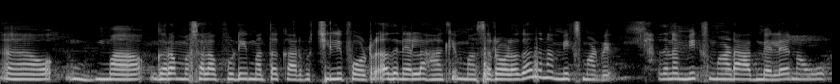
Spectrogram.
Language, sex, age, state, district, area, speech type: Kannada, female, 30-45, Karnataka, Gadag, rural, spontaneous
